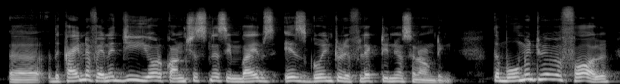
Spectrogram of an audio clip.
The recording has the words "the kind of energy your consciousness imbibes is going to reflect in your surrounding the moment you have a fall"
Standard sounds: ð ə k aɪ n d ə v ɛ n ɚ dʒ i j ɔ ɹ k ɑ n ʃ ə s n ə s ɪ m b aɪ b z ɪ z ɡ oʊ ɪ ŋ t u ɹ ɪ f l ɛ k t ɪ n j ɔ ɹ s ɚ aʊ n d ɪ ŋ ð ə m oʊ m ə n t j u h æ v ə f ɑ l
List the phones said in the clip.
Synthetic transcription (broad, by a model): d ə k aɪ n d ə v ɛ n ɚ dʒ i j ɔ ɹ k ɑ n ʃ ə s n ə s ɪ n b aɪ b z ɪ z ɡ oʊ ɪ ŋ t u ɹ ɪ f l ɛ k t ɪ n j ɔ ɹ s ɚ aʊ n d ɪ ŋ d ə m oʊ m ə n t j u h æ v ə f ɑ l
